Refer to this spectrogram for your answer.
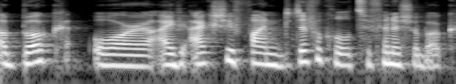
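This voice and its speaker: A woman with a slight Danish accent speaks at a medium pitch on a very clean recording with a silent background. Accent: slight Danish accent in fluent English. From Denmark. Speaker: politician and entrepreneur. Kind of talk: podcast interview. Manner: casual, animated storytelling with many fillers.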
